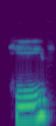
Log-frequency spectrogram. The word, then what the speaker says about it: heave: Well, he is pronounced as what actually we can say heave, heave, right?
